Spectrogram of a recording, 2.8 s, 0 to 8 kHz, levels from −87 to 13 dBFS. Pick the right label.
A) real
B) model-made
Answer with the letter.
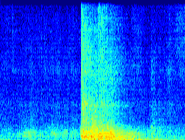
B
